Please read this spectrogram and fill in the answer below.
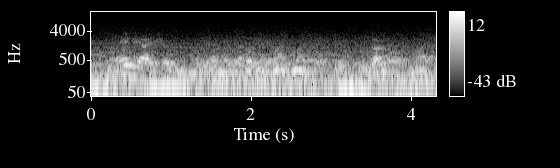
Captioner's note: people speaking in foreign language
